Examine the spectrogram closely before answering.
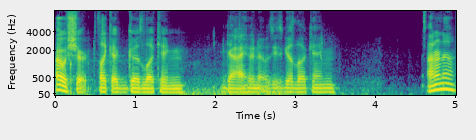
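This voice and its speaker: On a very clean recording with a silent background, a man speaks quietly at a moderate pace, his very deep, low pitch showing ordinary variation. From Texas (Austin). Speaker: podcast co-host. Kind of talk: casual chat. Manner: quiet, subdued.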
